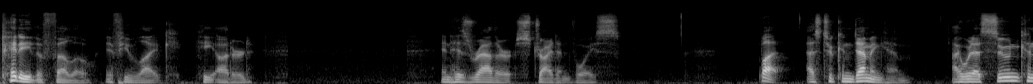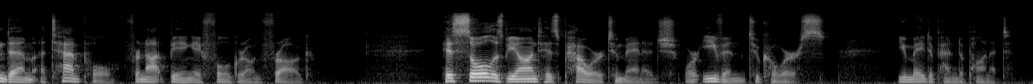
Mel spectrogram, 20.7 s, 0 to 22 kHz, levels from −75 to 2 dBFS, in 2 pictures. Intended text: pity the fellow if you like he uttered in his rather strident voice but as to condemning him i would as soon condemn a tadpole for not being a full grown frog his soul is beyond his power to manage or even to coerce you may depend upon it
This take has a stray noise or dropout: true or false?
false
